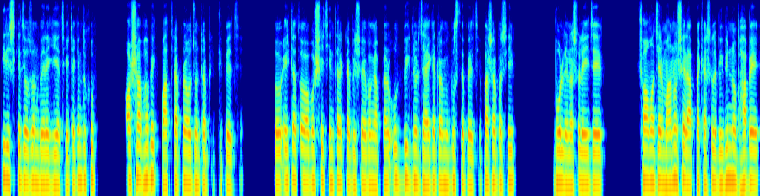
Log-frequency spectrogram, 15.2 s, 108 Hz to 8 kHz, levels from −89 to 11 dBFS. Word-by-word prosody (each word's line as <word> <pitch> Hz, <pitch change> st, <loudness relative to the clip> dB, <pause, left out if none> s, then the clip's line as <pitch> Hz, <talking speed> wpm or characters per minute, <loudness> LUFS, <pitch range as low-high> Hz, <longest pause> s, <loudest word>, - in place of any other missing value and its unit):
৩০ 160 Hz, -2 st, 0 dB
KG 150 Hz, -1 st, -1 dB
ওজন 150 Hz, +1 st, 0 dB
বেড়ে 140 Hz, 0 st, +3 dB
গিয়েছে। 140 Hz, 0 st, -1 dB
এটা 150 Hz, +3 st, -2 dB
কিন্তু 155 Hz, 0 st, -1 dB
খুব 160 Hz, -2 st, -1 dB, 0.7 s
অস্বাভাবিক 155 Hz, 0 st, +1 dB
মাত্রায় 140 Hz, +1 st, +2 dB
আপনার 145 Hz, 0 st, 0 dB
ওজনটা 140 Hz, -1 st, 0 dB
বৃদ্ধি 135 Hz, +2 st, -18 dB
পেয়েছে। 130 Hz, 0 st, -1 dB, 0.7 s
তো 145 Hz, -, +2 dB, 0.2 s
এইটা 155 Hz, +2 st, 0 dB
তো -, -, +1 dB
অবশ্যই 150 Hz, +1 st, -1 dB
চিন্তার 145 Hz, 0 st, 0 dB
একটা 145 Hz, 0 st, -1 dB
বিষয় 135 Hz, +1 st, -1 dB
এবং 140 Hz, 0 st, 0 dB
আপনার 145 Hz, +3 st, -1 dB
উদ্বিগ্নের 150 Hz, 0 st, -2 dB
জায়গাটাও 140 Hz, +1 st, +1 dB
আমি 140 Hz, -, -1 dB
বুঝতে 145 Hz, 0 st, -2 dB
পেরেছি। 135 Hz, -1 st, -1 dB
পাশাপাশি 145 Hz, 0 st, 0 dB, 0.9 s
বললেন, 145 Hz, -2 st, +3 dB
আসলে 145 Hz, +2 st, 0 dB
এই 140 Hz, -, -2 dB
যে 140 Hz, -, +6 dB, 0.9 s
সমাজের 150 Hz, 0 st, +3 dB
মানুষেরা 155 Hz, +1 st, +3 dB
আপনাকে 145 Hz, 0 st, -5 dB
আসলে 150 Hz, +1 st, 0 dB
বিভিন্ন 155 Hz, +2 st, 0 dB, 0.2 s
ভাবে, 140 Hz, +2 st, +4 dB
145 Hz, 155 wpm, -23 LUFS, 140-150 Hz, 0.9 s, যে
